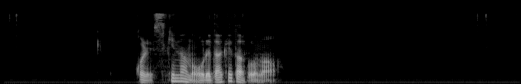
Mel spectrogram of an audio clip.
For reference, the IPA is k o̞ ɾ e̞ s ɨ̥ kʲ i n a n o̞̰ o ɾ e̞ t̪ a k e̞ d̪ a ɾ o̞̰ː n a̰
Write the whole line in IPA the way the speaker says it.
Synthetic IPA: k o̞ ɾ e̞ s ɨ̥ kʲ i n a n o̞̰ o ɾ e̞ d̪ a k e̞ d̪ a ɾ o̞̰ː n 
